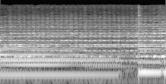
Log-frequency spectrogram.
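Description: An acoustic guitar chord left ringing while a fiddle plays a long bowed line over it, with no new strums until the chord changes at the end.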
